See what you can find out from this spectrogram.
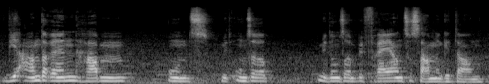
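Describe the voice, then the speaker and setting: Man, slightly high, hesitant. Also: fairly even intonation, normal speed, a little hiss or hum. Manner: hesitant, many fillers when speaking freely. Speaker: book presenter. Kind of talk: casual introduction and alternating reading aloud.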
